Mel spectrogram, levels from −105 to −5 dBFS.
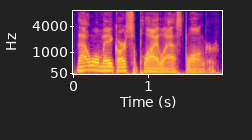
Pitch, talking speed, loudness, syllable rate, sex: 115 Hz, 210 wpm, -15 LUFS, 4.9 syllables/s, male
